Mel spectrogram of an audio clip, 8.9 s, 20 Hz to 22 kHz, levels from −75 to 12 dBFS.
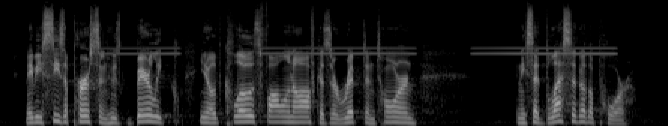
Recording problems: high-pitched whine; noticeable; from 1.5 to 2.5 s, from 3.5 to 5.5 s and from 6.5 to 8 s; 4 kHz, 15 dB below the speech

